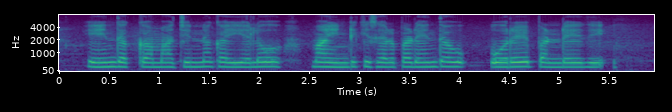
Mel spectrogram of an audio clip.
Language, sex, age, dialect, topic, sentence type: Telugu, female, 18-24, Southern, agriculture, statement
